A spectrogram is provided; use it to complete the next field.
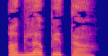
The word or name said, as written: ಅಕಲ್ಪಿತ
